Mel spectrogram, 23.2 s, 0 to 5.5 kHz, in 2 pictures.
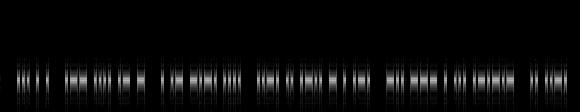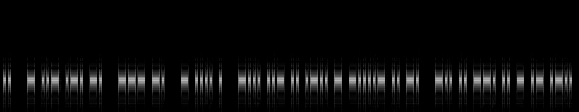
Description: Morse code, heard as a keyed tone, about 25 wpm, 600 Hz. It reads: SEE WHAT EACH FILTER DOES. IF I TURN ON THE BUILT-IN DIGITAL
